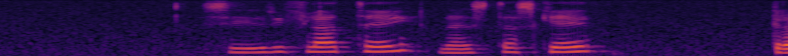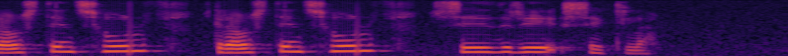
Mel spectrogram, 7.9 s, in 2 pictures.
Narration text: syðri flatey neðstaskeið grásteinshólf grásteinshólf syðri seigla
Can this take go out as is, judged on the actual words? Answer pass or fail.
pass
